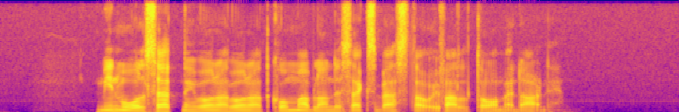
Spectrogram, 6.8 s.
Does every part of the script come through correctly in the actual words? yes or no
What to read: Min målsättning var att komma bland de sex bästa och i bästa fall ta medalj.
no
